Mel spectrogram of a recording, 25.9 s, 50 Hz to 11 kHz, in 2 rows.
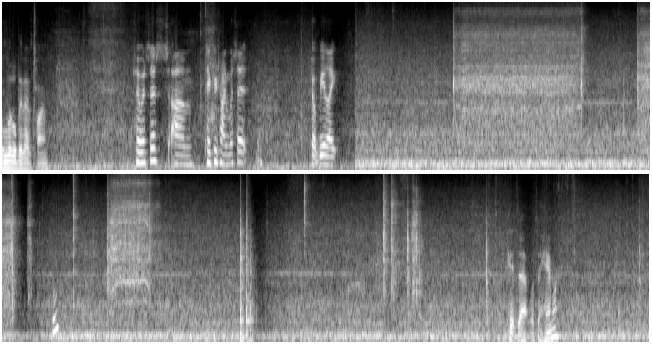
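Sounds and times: power drill drilling into plastic: 15.1s - 16.1s.

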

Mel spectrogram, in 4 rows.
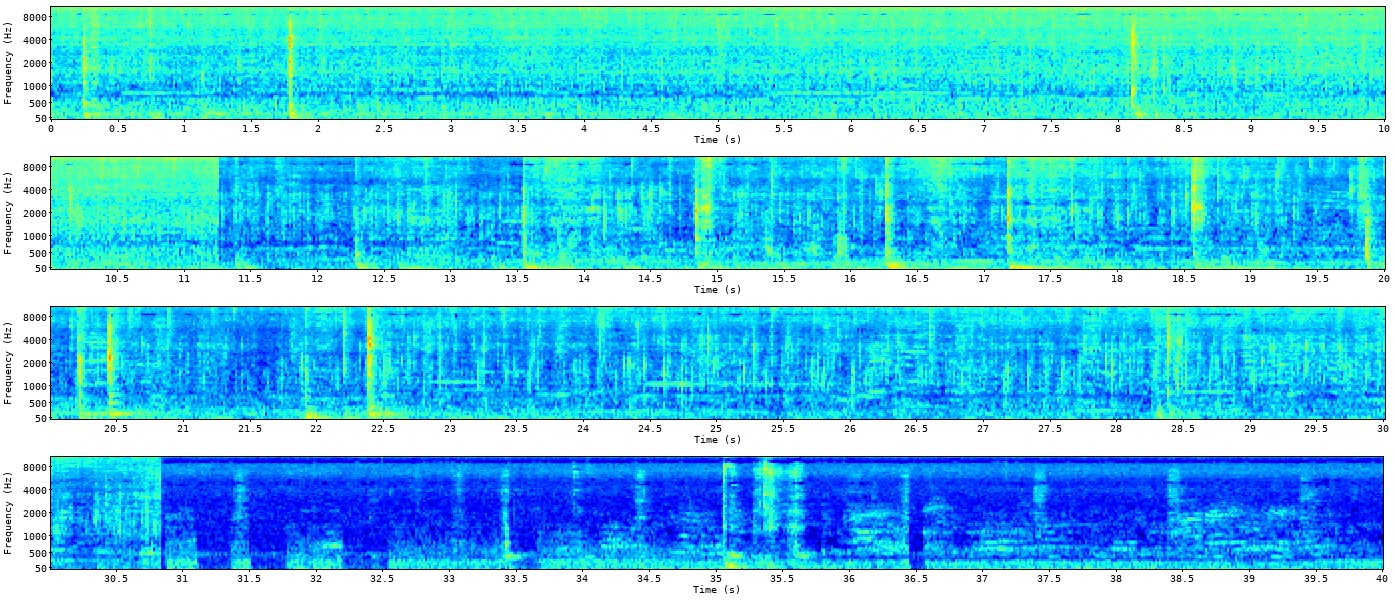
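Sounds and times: curry simmering in a pan: 0.0s - 30.9s
wooden spoon scraping a pan: 12.3s - 20.9s.

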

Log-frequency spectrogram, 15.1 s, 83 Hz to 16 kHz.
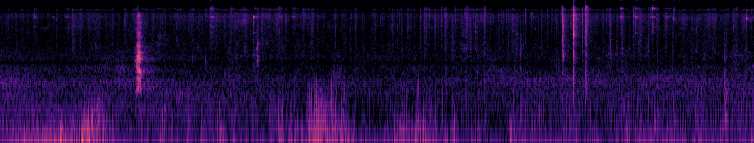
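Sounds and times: dog paws scampering on wood chips: 0.2s - 15.0s
sharp clicks: 11.2s - 11.8s.

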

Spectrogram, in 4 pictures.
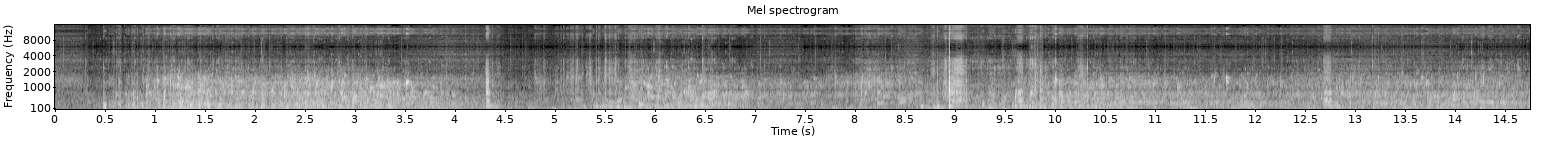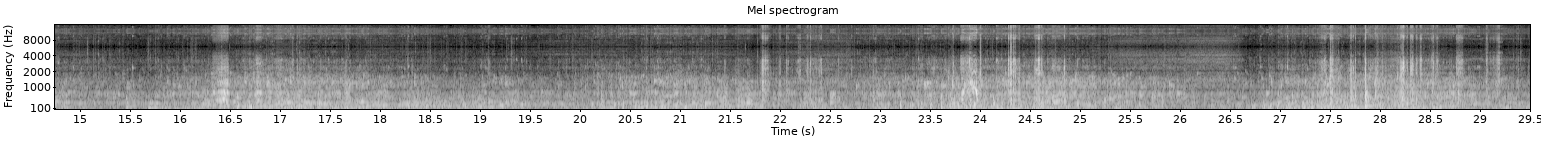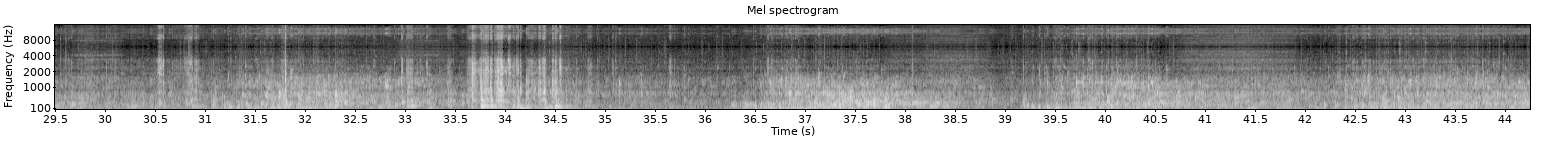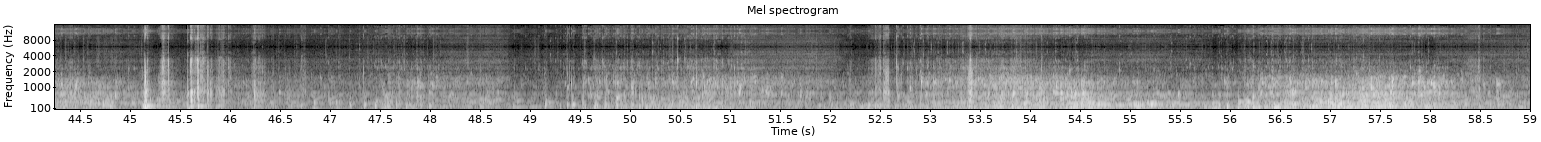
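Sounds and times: exhaled bubbles rushing: 0.5s - 4.0s, 5.3s - 25.9s, 26.7s - 33.3s, 36.2s - 38.4s, 39.2s - 41.2s, 42.2s - 45.1s, 49.3s - 51.7s, 52.4s - 59.0s
diver regulator breathing underwater: 25.2s - 28.8s, 29.4s - 30.6s, 38.0s - 38.9s, 40.6s - 42.0s, 51.1s - 52.4s.

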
